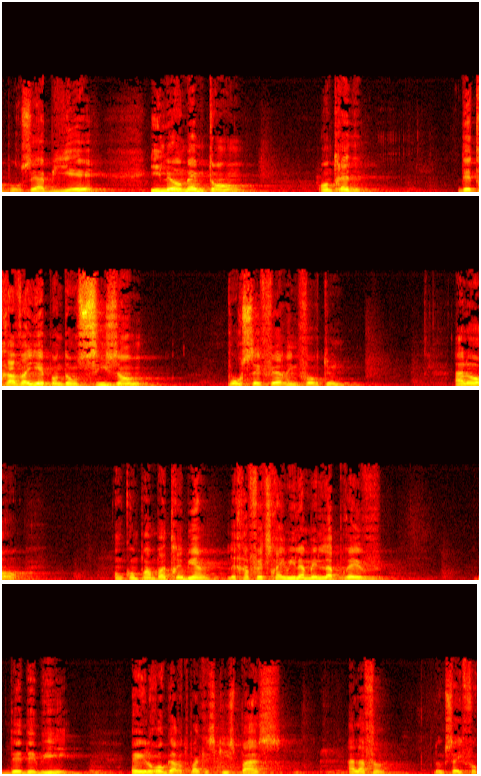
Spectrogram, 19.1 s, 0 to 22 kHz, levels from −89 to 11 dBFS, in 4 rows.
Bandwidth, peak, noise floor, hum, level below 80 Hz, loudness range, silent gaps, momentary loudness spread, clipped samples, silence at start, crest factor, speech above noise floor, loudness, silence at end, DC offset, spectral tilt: 13.5 kHz; -2 dBFS; -56 dBFS; none; -60 dBFS; 6 LU; none; 18 LU; under 0.1%; 0 s; 20 dB; 38 dB; -19 LUFS; 0 s; under 0.1%; -4.5 dB/octave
